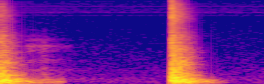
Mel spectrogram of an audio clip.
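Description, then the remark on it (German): Two heavy, separate knocks on a door, spaced a little over a second apart, each a loud close thud with a short booming decay, then silence. No voices. “An der Tür? Er ist ja auch gleich zu Ende.”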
